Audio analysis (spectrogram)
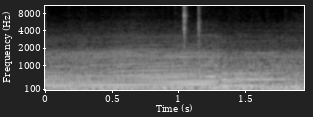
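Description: A Porsche GT3 RS engine revs toward 6,000 rpm on the move, a steady, loud mechanical drone with a slowly rising pitch and a faint high whir near the middle.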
